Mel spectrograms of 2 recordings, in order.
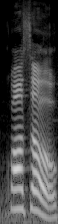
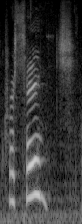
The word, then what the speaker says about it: croissant: always though crossant crossing quazo quazo quazo that's not how you pronounce it it's croissant croissant not quazo definitely not crzo too many Audi in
